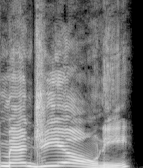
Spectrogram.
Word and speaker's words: Mangione: folks Luigi mangioni I think that's how you pronounce his name is in jail and he's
